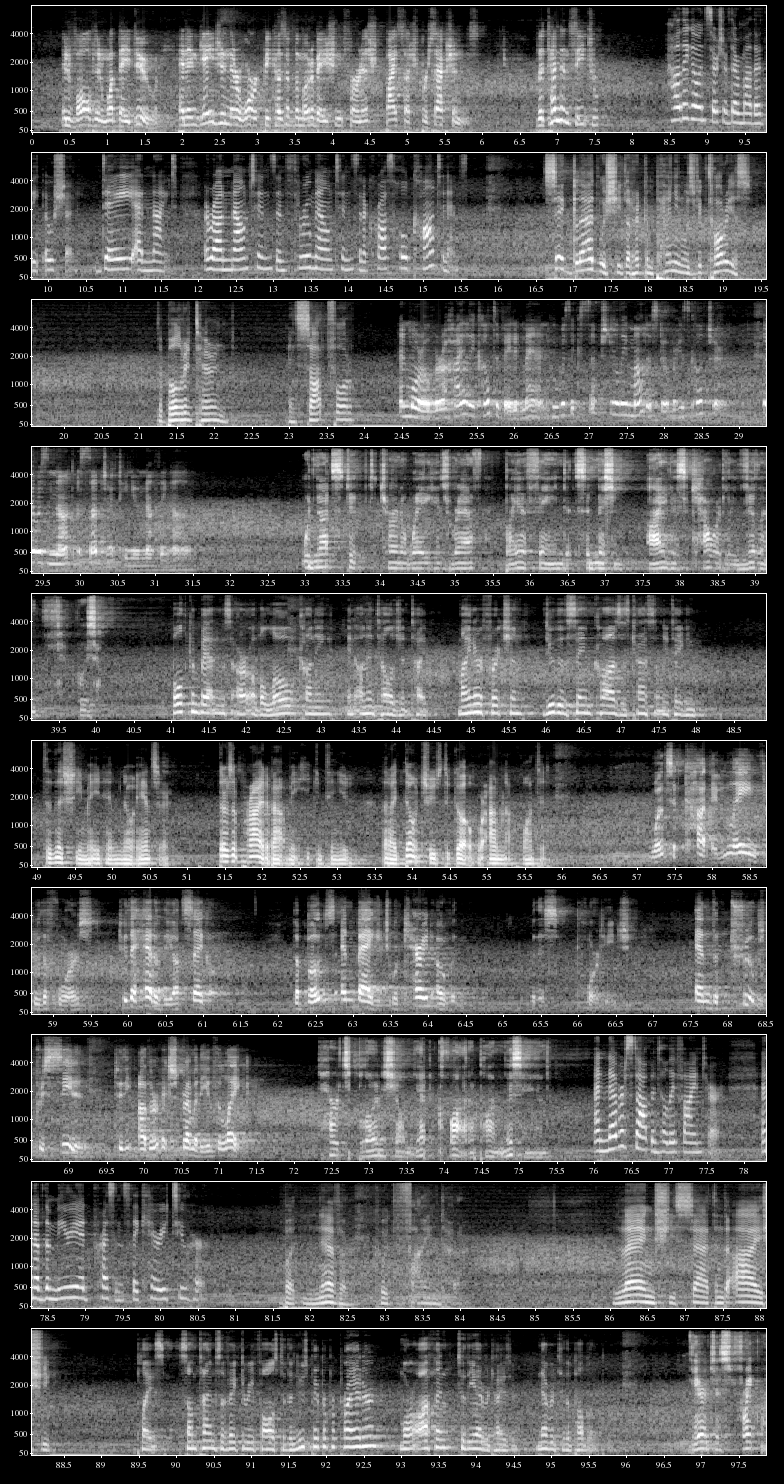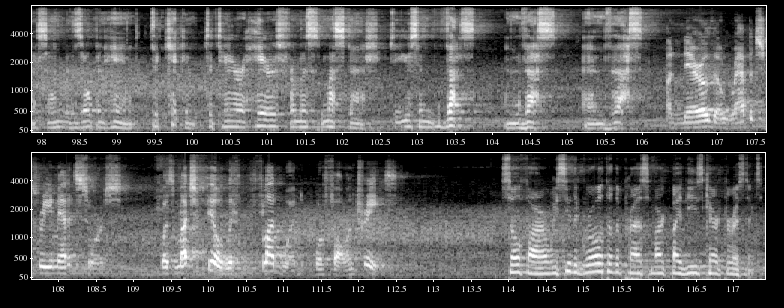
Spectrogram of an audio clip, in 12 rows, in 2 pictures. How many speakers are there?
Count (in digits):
8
